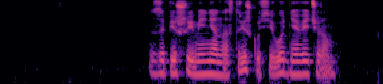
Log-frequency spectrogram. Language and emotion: Russian, neutral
